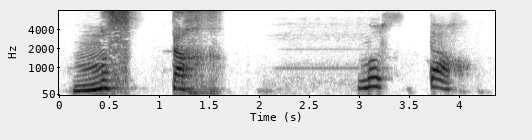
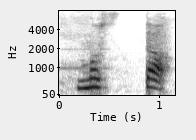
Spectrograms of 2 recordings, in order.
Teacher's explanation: This is a kha, so it's a thick, heavy sound.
